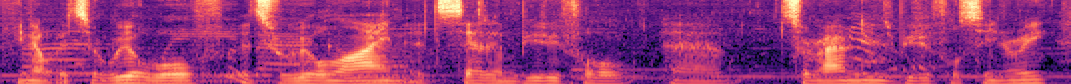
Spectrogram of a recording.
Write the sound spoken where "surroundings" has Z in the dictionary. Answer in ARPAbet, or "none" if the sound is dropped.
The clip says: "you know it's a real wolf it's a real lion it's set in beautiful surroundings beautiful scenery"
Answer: Z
